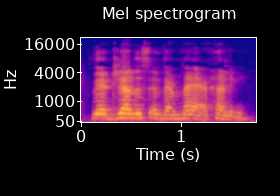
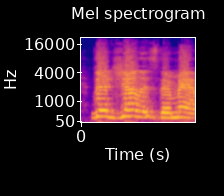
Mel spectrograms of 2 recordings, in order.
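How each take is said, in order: First: Repeating it to the viewers, lower and softer; quieter, lower repeat. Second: Said in the usual way. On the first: Shown as a demonstration. To the camera, a low knowing repeat. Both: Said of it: "I'm gonna say that again".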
